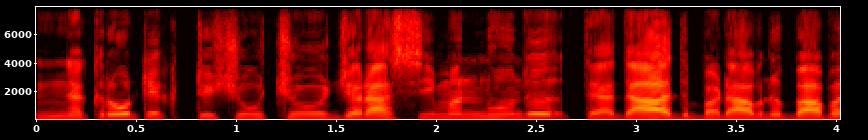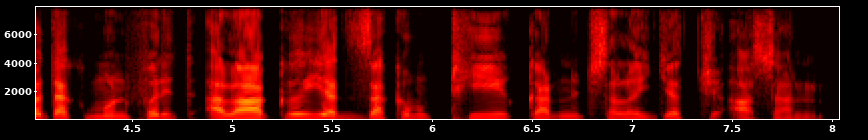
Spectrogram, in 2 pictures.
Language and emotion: Kashmiri, neutral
